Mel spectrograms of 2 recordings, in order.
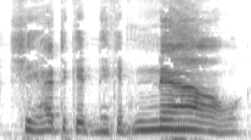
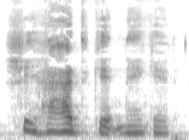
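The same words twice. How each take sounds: First: "now" burst out loud and higher; urgent stress on NOW. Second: Said in the usual way. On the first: A narrator's reading. Narrator voicing a character's urgency, "now" punched loud. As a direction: build to a loud, long "now".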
